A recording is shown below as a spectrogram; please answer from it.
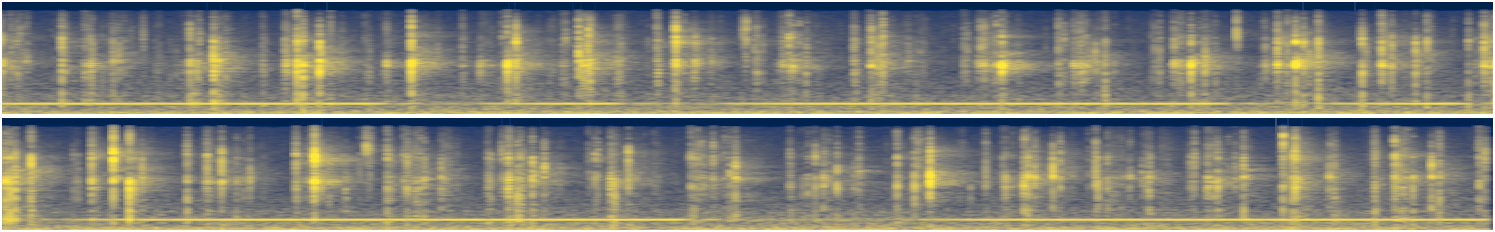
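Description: Long acrylic nails rapidly scrape the grooves of a solid blue bar of soap held up in the air, sending shavings falling. The result is a dense, continuous run of quick, bright, crinkly scratches over a faint steady low hum, lasting the whole clip at an even, quiet level.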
